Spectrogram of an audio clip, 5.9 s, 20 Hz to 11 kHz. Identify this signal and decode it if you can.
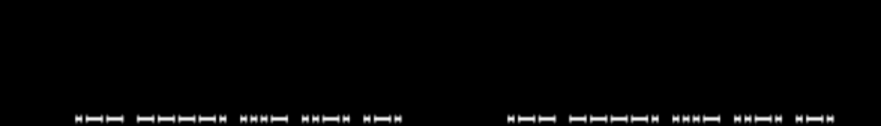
Morse code, heard as a keyed tone, about 36 wpm, 700 Hz. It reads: W9VFR W9VFR
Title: USA Call Signs - 5 Characters - Repeated 3x - 35wpm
